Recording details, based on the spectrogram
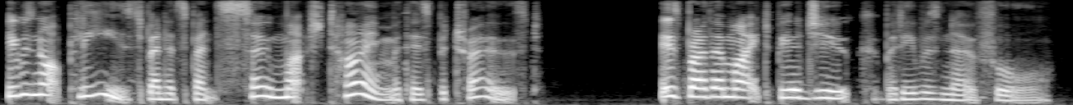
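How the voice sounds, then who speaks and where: A woman's voice: mid-range voice, expressive, gravelly, darkish tone, no room sound. Woman narrating an audiobook, dry. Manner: measured storytelling. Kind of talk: scripted narration.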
